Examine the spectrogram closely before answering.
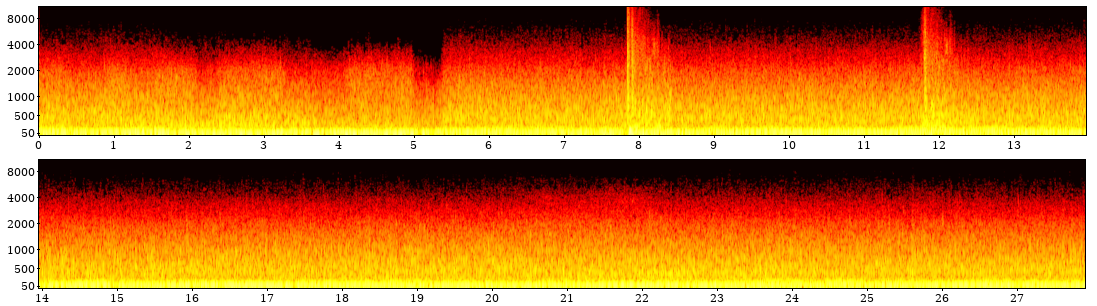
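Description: A small submarine's engine hums steadily underwater.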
